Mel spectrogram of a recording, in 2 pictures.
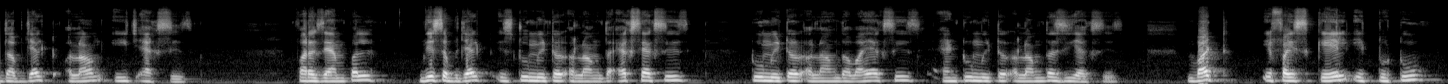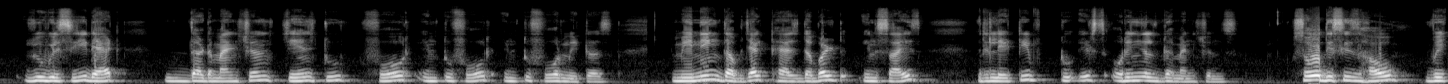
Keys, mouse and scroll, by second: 10.4-11.3 middle click, 14.2 shift+middle click, 14.5-15.1 drag, 25.4-26.4 drag.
